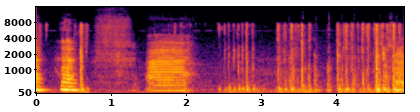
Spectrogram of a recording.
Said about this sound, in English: Jeez, who's smashing the keyboard? Me, sorry.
